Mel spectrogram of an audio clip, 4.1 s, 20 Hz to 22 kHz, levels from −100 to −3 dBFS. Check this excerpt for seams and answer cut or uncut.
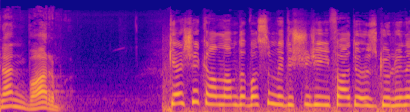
cut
